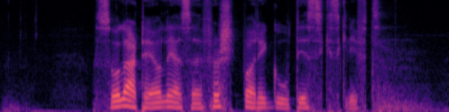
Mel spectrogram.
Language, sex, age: Norwegian, male, 23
